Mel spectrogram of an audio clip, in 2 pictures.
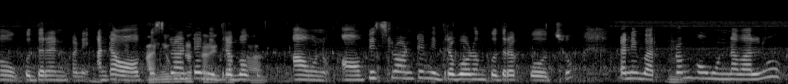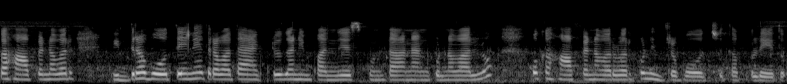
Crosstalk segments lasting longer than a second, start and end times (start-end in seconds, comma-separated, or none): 1.1-2.5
